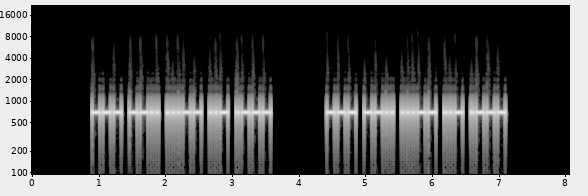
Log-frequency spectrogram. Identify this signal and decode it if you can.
Morse code, heard as a keyed tone, about 30 wpm, 700 Hz. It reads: OZ3UJ OZ3UJ
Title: DXCC-100 Call Signs - 5 Characters - Repeated 2x - 30wpm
